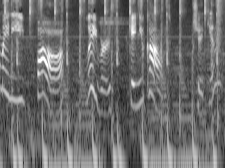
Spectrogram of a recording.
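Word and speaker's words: phở: l u t but the right way to pronounce it would be almost like with a question mark far however the Vietnamese people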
